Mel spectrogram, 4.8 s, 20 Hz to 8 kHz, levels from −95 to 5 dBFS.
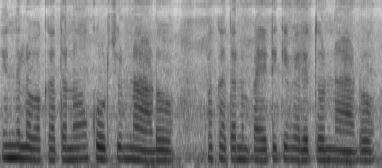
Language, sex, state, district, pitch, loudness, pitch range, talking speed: Telugu, female, Telangana, Mahabubabad, 190 Hz, -16 LUFS, 180-200 Hz, 75 wpm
